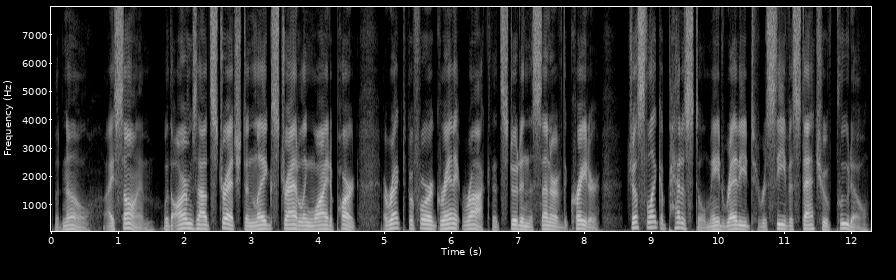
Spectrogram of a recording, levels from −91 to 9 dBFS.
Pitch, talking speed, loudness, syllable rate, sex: 125 Hz, 185 wpm, -19 LUFS, 5.0 syllables/s, male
